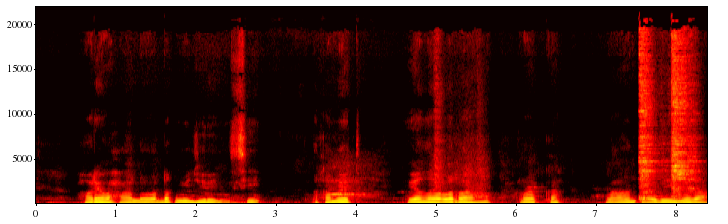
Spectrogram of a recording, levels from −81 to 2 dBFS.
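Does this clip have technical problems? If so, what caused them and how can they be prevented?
No, this clip has no technical problems, so there is nothing to prevent.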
